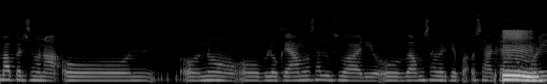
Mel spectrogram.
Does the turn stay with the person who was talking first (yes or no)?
yes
